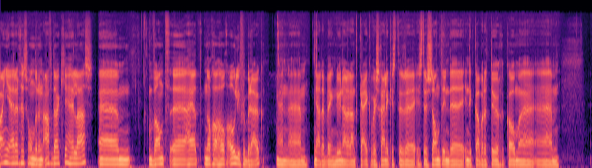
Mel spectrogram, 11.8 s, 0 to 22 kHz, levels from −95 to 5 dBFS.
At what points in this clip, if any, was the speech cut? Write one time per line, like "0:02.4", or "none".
0:01.9
0:05.4
0:06.2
